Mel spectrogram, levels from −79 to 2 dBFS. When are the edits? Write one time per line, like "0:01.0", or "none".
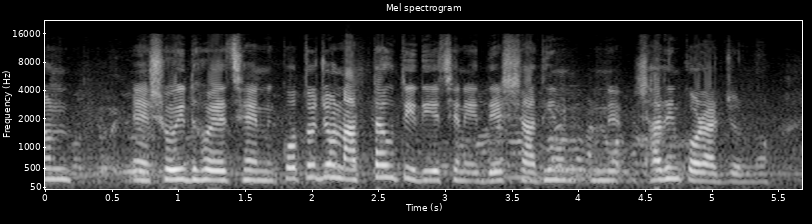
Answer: none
